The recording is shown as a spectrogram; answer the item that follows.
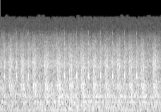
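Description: Teleprinter typing out a wire dispatch: a rapid, steady mechanical clatter of the print mechanism.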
